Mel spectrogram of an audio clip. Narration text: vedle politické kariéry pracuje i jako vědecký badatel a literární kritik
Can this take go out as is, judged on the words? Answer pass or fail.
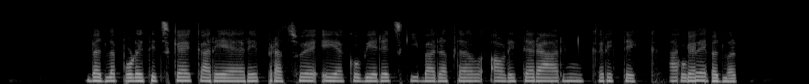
fail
